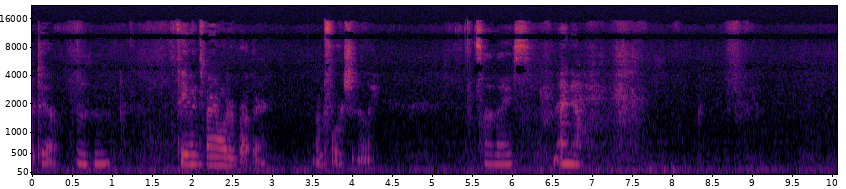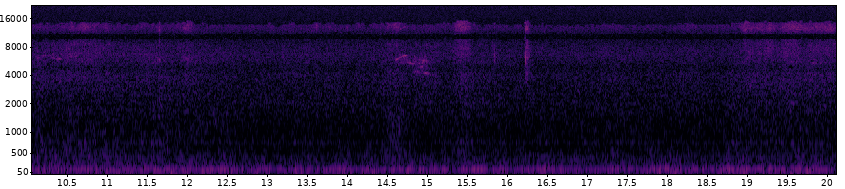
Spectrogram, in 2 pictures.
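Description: Hands rub and press gently on skin.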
